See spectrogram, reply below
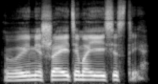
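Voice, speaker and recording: A male audiobook reader voicing a cold, measured, menacing male being. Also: mid-range voice, level tone, a bit bright, clear, resonant tone, no room sound, clean studio sound, lightly acted. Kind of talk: audiobook dialogue.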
